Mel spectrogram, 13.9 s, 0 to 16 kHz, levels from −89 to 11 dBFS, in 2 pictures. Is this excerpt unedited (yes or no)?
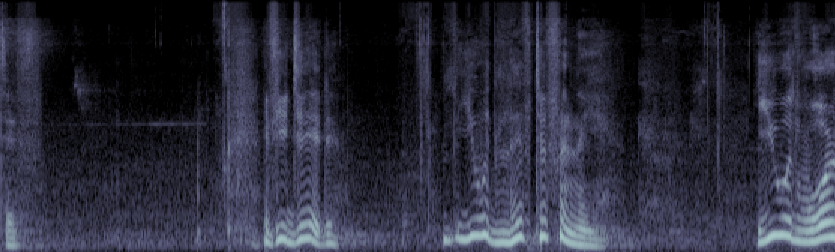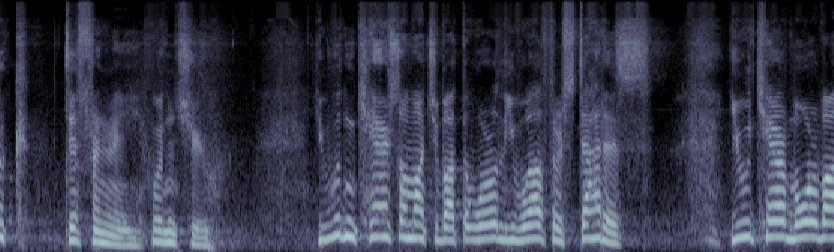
no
